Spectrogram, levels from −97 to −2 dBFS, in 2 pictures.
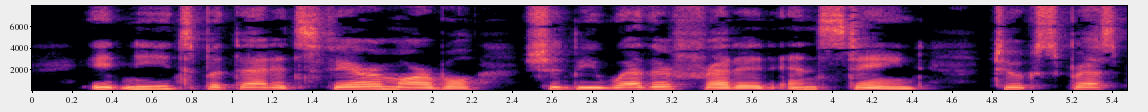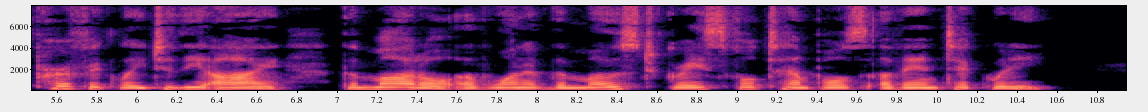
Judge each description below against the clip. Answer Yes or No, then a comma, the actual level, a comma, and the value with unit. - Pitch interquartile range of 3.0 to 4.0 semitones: Yes, average, 3.3 semitones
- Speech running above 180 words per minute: No, average, 165 wpm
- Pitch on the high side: No, medium, 165 Hz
